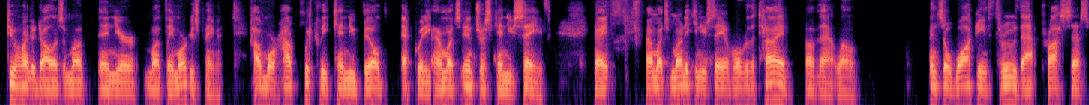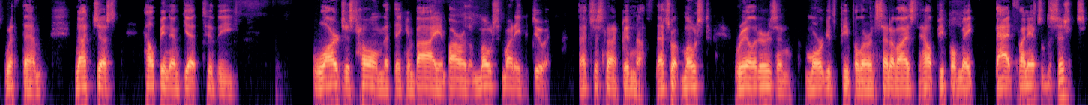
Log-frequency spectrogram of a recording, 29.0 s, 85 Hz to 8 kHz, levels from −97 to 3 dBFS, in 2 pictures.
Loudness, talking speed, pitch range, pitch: -19 LUFS, 175 wpm, 85-95 Hz, 90 Hz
